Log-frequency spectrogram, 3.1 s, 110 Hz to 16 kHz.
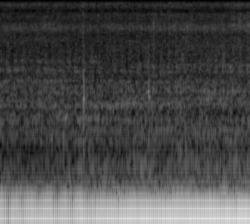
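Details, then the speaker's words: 1992 Rover Mini Cooper, 1.3 L single-point injection 4-cylinder petrol, heard from inside cabin: steady even low hum with no knocks, misses or rattles; idles well, engine smooth on acceleration. "But yeah, idles well, and the engine's really smooth upon acceleration."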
